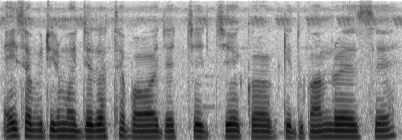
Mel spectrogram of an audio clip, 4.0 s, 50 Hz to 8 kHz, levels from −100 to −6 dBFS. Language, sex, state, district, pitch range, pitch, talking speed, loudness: Bengali, male, Assam, Hailakandi, 120-130 Hz, 130 Hz, 150 wpm, -16 LUFS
